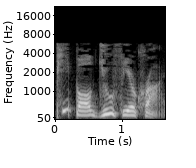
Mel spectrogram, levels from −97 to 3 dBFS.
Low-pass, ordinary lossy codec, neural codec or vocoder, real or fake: 7.2 kHz; MP3, 24 kbps; none; real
